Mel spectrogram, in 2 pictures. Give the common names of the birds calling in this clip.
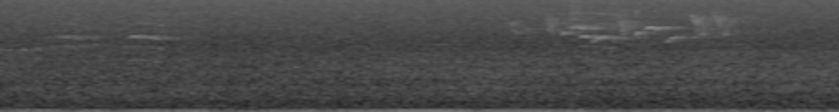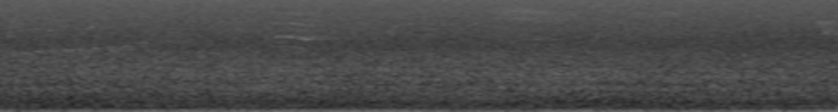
Northern Flicker, Blue Jay, American Goldfinch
